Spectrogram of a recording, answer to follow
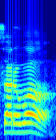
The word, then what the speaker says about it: সর্ব: অচিন্ত্য রূপ চরিতে সর্বশত্রু বিনাশিনী, সর্ব সর্ব উচ্চারণ হবে, এটা সর ব উচ্চারণ করা যাবে না, সর্ব, এভাবে ও উচ্চারণ আসবে, ও সর্ব সর্ব সর্ব শত্রু বিনাশিনী রূপম দেহি জয়ম দেহি যশো দেহি দ্বিষো জহি।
